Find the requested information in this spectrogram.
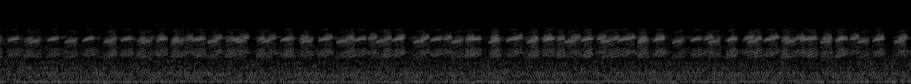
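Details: Frogs calling at dusk on 30 May 2021, just after rice planting, in the evening cool of farmland. A dense chorus of rapid, rattling croaks rises and falls in pulses, many voices overlapping continuously with no pauses.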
